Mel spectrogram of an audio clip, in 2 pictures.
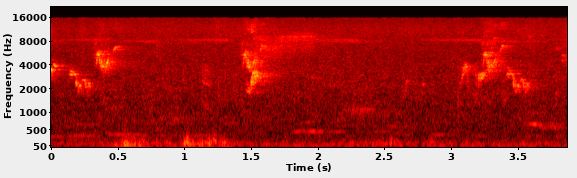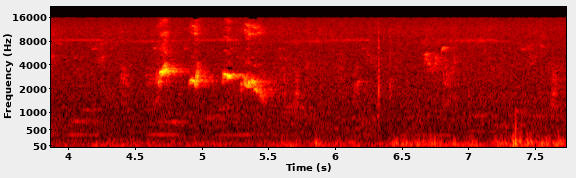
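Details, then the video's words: Red-whiskered bulbul serving as a trapping lure, recorded 30 May 2016: lively clusters of descending whistled chirps and louder warbled bursts, with soft thumps and low rustling in the background. "Bẫy chào mào cánh -ché"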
